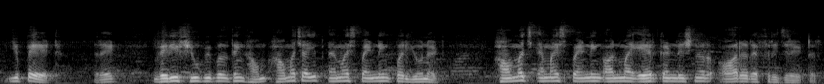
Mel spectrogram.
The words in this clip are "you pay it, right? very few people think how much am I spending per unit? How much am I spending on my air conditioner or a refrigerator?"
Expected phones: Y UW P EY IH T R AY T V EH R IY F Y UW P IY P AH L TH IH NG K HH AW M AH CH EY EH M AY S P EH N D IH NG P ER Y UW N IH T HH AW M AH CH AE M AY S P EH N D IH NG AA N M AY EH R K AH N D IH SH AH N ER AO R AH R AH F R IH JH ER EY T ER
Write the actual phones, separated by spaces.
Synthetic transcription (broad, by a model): Y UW P EY IH T R AY T V EH R IY F Y UW P IY P AH L T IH NG K HH AW M AH CH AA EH M AY S P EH N D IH NG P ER Y UW N IH T HH AW M AH CH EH M AY S P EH N D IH NG AA N M AY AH R K AH N D IH SH AH N ER AO R AH R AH F R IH JH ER EY T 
